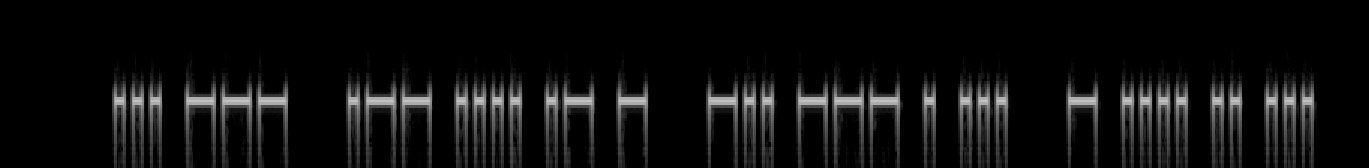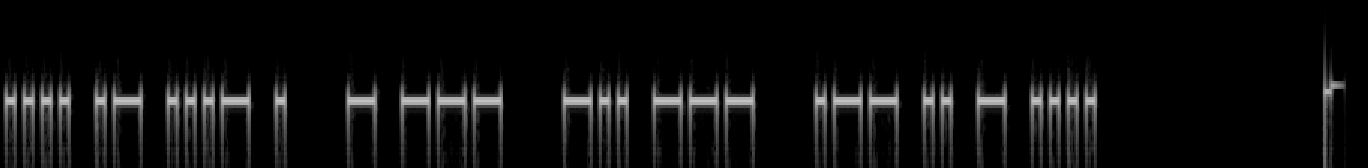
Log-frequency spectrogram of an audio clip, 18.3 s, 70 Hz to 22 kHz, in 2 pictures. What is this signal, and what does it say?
Morse code, heard as a keyed tone, about 20 wpm, 700 Hz. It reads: SO WHAT DOES THIS HAVE TO DO WITH
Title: Sets of 8 Words - 20wpm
